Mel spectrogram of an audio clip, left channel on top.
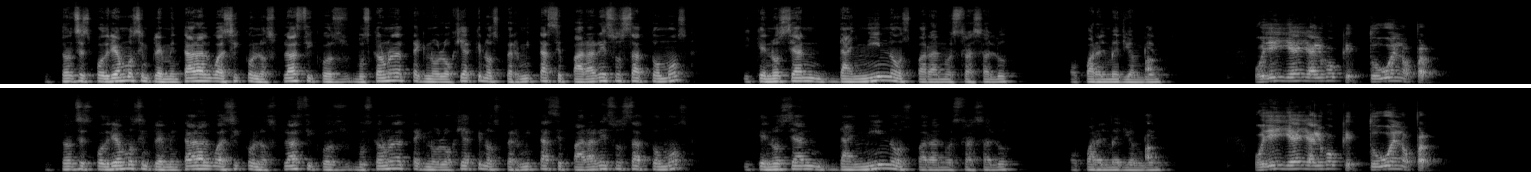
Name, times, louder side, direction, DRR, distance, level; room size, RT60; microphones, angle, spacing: voice 1, 0.6-6.9 7.6-10.1 10.9-11.6, left 4 dB, 60° left, 0.3 m, -27 dB
voice 2, 12.5-14.3, right 1 dB, 15° right, 0.5 m, -29 dB
3.2 x 2.8 x 2.9 m
head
